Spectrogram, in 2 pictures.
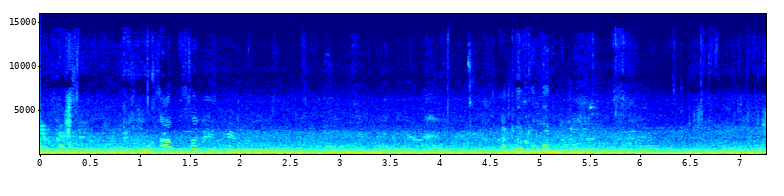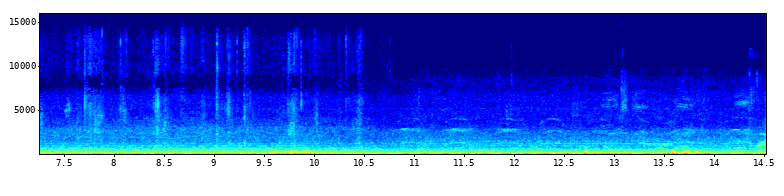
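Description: Loud, steady low rumble of a ferry's open deck, with passengers' voices faint in the background.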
